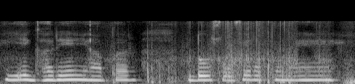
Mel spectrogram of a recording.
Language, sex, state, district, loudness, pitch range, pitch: Hindi, female, Madhya Pradesh, Bhopal, -16 LUFS, 195-205 Hz, 200 Hz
